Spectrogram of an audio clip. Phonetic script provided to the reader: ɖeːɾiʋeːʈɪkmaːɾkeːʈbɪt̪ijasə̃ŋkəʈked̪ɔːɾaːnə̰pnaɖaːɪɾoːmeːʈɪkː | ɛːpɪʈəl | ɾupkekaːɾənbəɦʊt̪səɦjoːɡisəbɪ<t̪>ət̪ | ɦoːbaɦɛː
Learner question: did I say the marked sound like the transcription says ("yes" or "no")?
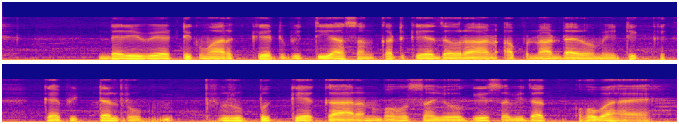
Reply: no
